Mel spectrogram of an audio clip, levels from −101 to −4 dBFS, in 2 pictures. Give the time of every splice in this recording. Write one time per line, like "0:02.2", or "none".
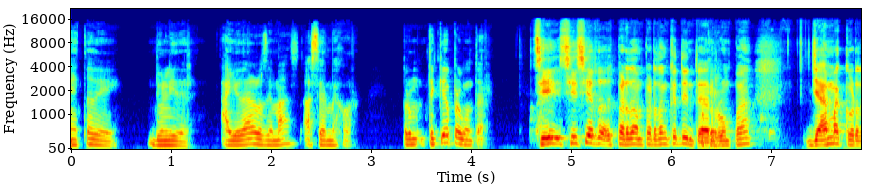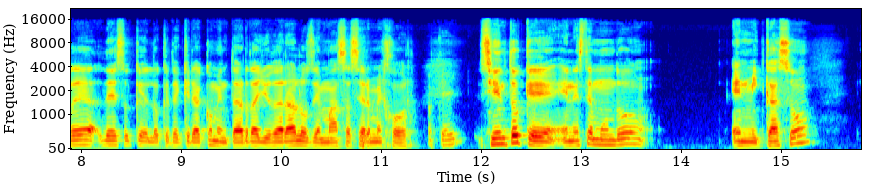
none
